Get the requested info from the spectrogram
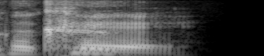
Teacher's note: It's very breathy, 服、 and in this instance, it sounds like hu. We're saying hu with a soft f at the start of that hu.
